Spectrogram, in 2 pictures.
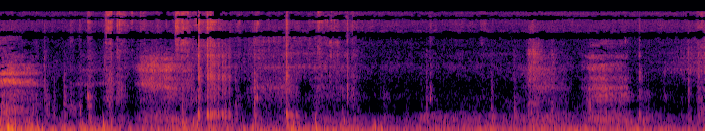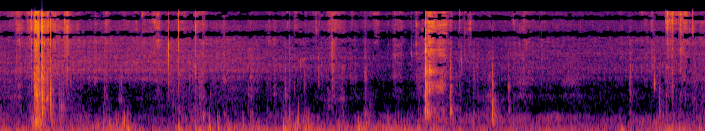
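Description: Low rumbling handling noise from a hand-held phone moved around over an engine bay, broken by two sharp clicks, one about seven seconds in and another about eleven seconds in.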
